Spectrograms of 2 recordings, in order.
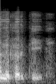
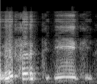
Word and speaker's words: نفرتيتي: في التاريخ اول حاجه ما فيش حاجه اسمها نفرتيتي نحن ننطق اسم هؤلاء الملوك والملكات بخطر كمان هي نفرت ادي كلمه ايتي ادي كلمه تانيه خالص يبقى نفرت ايتي ح بسوت في الف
